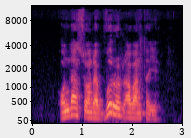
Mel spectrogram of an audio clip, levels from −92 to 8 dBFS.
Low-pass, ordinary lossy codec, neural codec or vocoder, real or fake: 10.8 kHz; AAC, 48 kbps; none; real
